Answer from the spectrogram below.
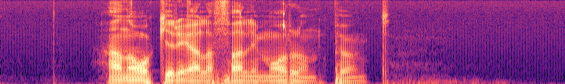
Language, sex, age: Swedish, male, 25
